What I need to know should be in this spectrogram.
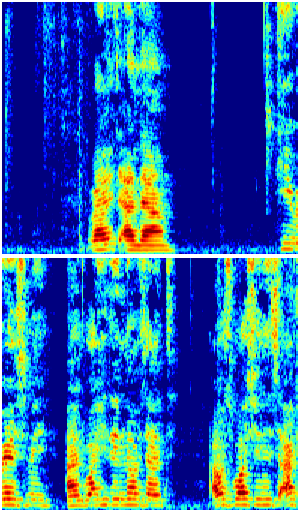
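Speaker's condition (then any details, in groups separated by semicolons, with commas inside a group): Brain injury; in brain injury rehab facility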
